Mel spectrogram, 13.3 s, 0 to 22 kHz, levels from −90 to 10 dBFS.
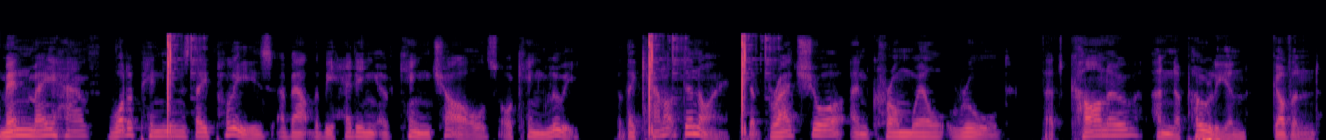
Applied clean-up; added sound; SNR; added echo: classical method spectral subtraction.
